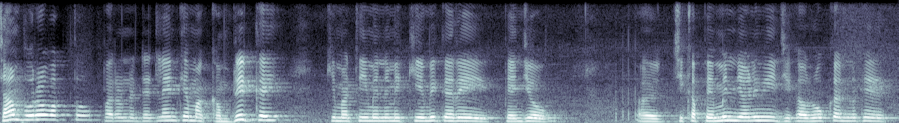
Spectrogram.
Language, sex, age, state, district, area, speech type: Sindhi, female, 45-60, Maharashtra, Mumbai Suburban, urban, spontaneous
